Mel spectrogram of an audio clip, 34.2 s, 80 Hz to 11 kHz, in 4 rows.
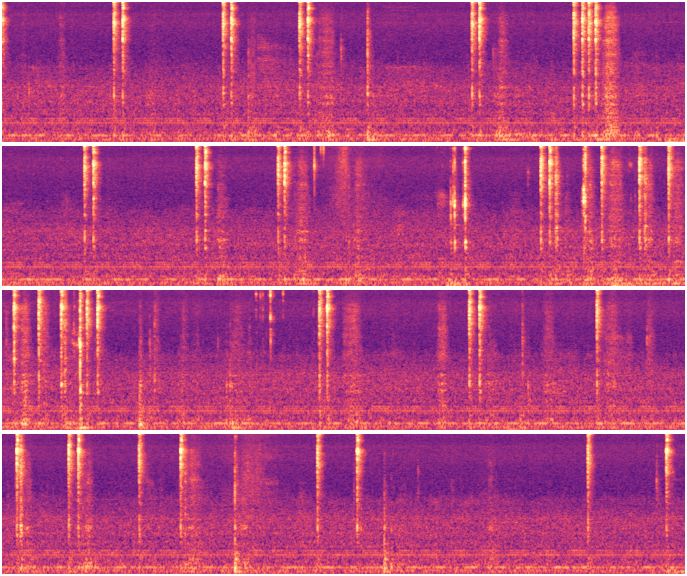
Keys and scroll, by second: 14.1 v, 15.7-16.8 typing.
